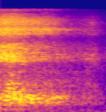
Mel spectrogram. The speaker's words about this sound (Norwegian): Og pust godt inn en gang til.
